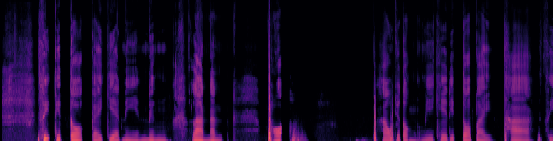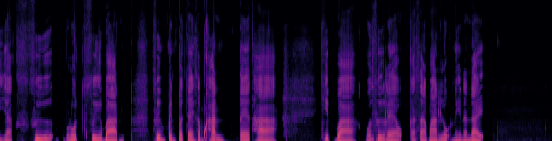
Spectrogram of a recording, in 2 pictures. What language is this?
Thai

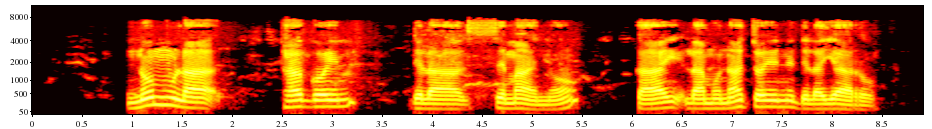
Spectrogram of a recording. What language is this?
Esperanto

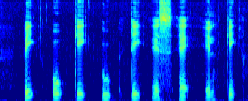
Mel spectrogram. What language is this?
Danish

